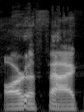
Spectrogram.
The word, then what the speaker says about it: RTFKT: So it's like Artifact as if you were on an archaeological dig and searching for historical artifacts. That's how you would pronounce it.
